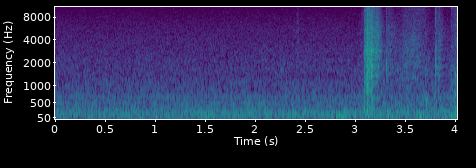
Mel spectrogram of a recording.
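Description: Quiet room tone with a faint steady hum, then a brief rustle and click about three seconds in, with a smaller one just before the end, as the craft kit is handled.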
